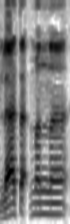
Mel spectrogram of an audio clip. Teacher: আর রোম হচ্ছে এই লা তা'মান্না, এটা নুনটাকে সাকিন না করে, এখানে ইদগাম না করে, বরং মূল যে পেশটা ছিল এই পেশটাকে সামান্য অর্থাৎ অর্ধেক উচ্চারণ করা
